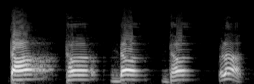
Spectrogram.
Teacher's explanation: ट ठ ड ढ ड़ मूर्धन्य वर्ण है।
